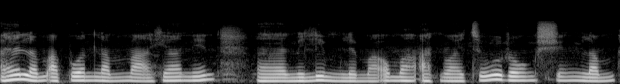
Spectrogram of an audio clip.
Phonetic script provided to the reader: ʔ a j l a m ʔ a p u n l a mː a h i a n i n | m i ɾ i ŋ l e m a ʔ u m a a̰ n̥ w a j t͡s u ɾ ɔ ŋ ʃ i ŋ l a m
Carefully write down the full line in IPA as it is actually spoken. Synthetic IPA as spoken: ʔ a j l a m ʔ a p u n l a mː a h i a n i n | m i l i m l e m a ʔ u m a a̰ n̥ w a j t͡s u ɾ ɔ ŋ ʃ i ŋ l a m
